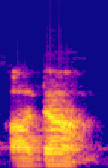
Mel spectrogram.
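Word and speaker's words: אדם: Man in Hebrew is pronounced as Adam.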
